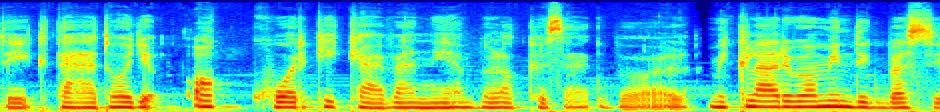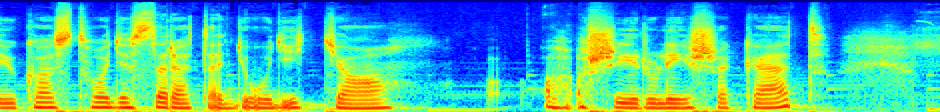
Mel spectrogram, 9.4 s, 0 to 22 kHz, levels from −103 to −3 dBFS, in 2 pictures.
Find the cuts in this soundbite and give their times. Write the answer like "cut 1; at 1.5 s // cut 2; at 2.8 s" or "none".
cut 1; at 3.4 s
